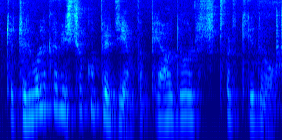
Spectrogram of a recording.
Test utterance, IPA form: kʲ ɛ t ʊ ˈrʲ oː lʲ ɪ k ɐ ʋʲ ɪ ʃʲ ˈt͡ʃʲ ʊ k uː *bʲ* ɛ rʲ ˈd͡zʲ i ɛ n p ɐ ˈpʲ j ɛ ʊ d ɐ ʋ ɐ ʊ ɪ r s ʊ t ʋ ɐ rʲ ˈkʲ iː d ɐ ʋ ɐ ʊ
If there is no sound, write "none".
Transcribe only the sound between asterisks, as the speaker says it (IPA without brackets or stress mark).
pʲ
